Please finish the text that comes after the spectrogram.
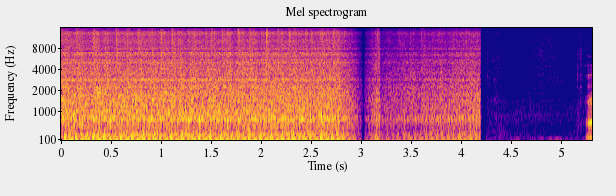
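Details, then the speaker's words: John Deere lawn tractor after fixing a crank-no-start fuel delivery issue and reconnecting the fuel pump outlet to the carburetor, carburetor not yet cleaned: small engine thumps at a steady even beat about 3.5 per second with no stumbles, then shuts off; normal idle. "So, there you go. We got a running driving. Well, hopefully driving tractor, but at least I know it runs."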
